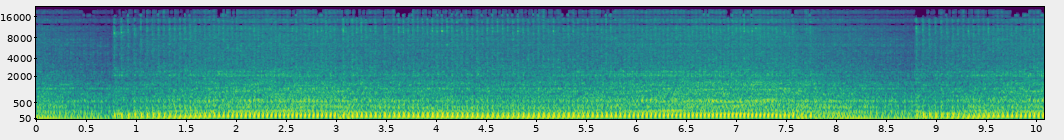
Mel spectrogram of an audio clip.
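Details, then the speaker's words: Briggs & Stratton 18 HP Vanguard, first run after hanging a replacement muffler, with a huge change in sound: loud, lumpy low putter with uneven firing that swells and sags. Owner suspected air and fuel starvation, but the choke had been held too long. "Okay, so this was user error, as some of you have already guessed. I got kind of confused, dyslexia, holding the choke in the wrong position for too long."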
